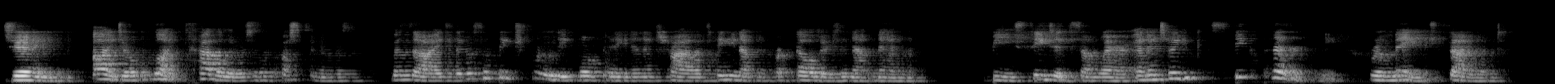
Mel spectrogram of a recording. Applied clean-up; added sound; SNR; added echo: neural mask model DeepFilterNet 3.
